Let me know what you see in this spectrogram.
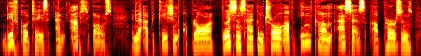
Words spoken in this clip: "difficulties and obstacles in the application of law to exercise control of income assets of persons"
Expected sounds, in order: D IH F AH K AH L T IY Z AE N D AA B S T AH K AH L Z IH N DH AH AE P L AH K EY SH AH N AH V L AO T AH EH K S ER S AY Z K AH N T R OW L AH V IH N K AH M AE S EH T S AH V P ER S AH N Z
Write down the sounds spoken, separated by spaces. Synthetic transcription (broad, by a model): D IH F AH K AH L T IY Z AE N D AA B S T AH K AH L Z IH N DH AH AE P L AH K EY SH AH N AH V L AO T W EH S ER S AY K AH N T R OW L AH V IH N K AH M AE S EH T S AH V P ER S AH N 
